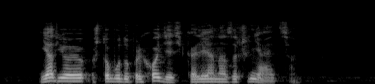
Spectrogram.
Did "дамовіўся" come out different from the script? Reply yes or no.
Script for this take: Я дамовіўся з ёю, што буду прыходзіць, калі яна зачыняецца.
yes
